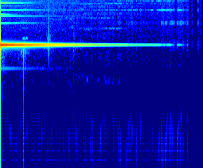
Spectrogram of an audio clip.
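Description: A single high, bell-like ding from a logo animation's chime sound effect, ringing out and fading away over about a second and a half.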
